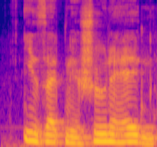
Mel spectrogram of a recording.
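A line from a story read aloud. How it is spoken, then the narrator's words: Uncle growling. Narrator (German): knurrte der Onkel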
